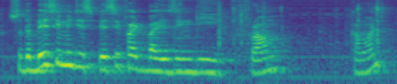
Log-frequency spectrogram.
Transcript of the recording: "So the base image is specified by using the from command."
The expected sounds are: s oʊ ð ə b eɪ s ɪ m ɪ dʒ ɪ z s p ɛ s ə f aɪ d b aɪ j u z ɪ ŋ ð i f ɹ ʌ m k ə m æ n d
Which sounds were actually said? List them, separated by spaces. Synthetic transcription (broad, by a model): s oʊ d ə b eɪ s ɪ m ɪ dʒ ɪ z s p ɛ s ə f aɪ d b aɪ j u z ɪ ŋ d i f ɹ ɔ m k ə m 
